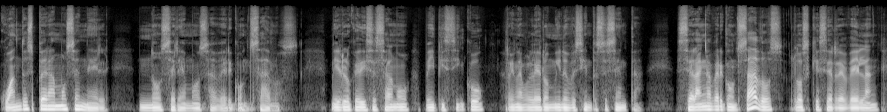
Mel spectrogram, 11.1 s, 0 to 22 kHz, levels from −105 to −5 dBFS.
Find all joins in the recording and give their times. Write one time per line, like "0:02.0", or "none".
0:06.2
0:08.3

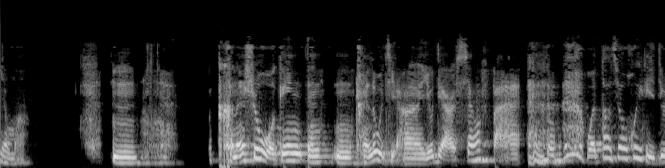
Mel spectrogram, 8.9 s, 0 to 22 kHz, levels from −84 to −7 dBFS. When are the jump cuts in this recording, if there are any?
none

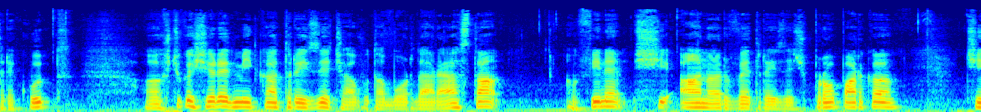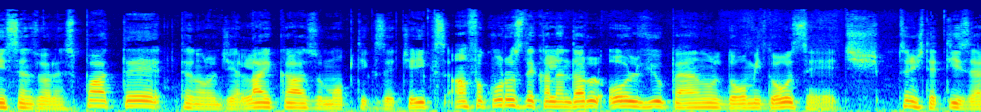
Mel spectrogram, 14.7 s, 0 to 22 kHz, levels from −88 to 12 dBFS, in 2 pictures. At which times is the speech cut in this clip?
0:10.7

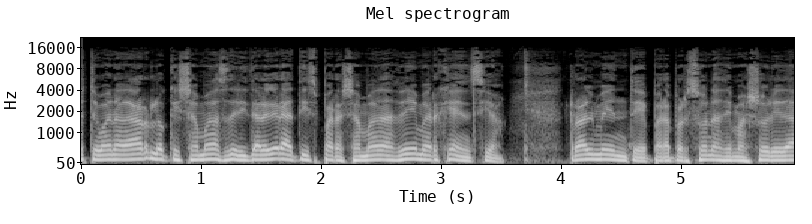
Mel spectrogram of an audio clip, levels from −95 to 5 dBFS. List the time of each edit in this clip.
0:04.0

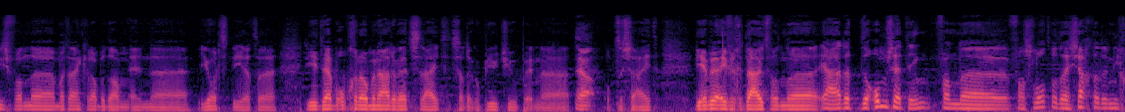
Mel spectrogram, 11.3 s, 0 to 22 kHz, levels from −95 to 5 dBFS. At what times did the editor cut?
0:01.3

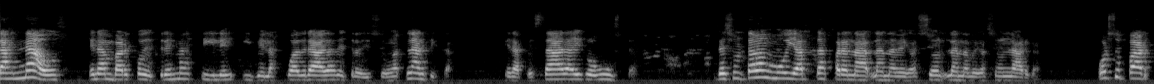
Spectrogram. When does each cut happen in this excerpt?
none

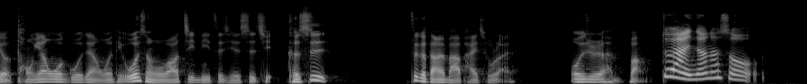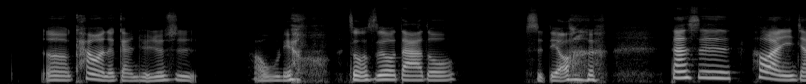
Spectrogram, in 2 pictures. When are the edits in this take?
0:06.5

